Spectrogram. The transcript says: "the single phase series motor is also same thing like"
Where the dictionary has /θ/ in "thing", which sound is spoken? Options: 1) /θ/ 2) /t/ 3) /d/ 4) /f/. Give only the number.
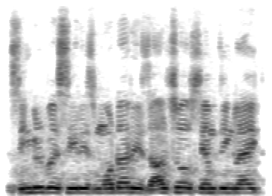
2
